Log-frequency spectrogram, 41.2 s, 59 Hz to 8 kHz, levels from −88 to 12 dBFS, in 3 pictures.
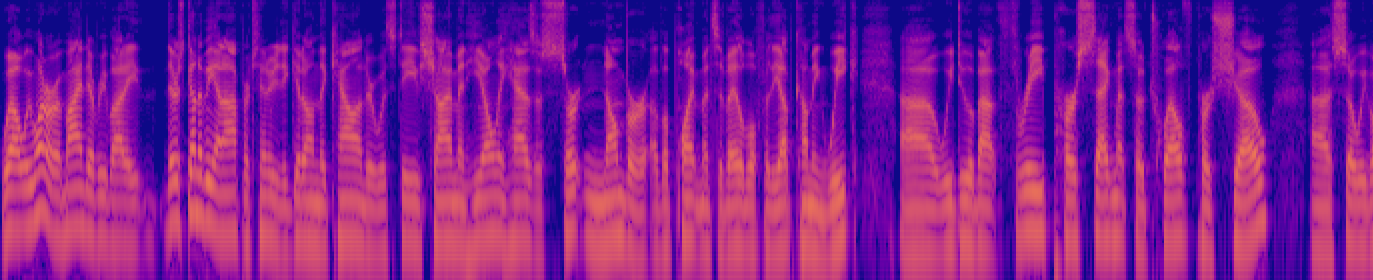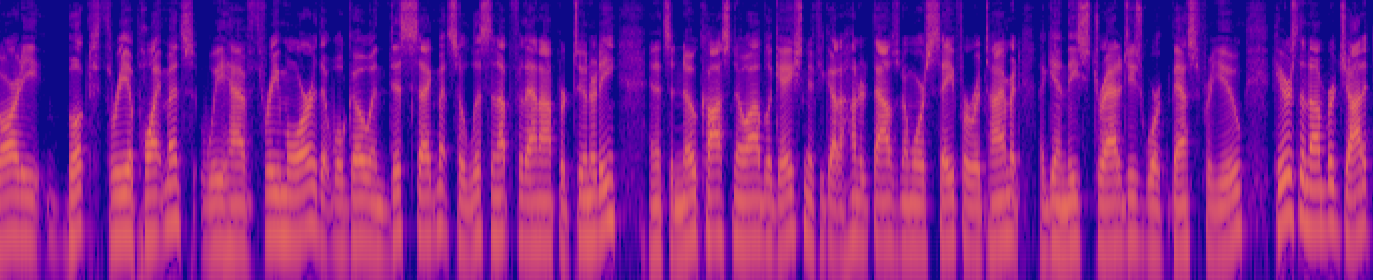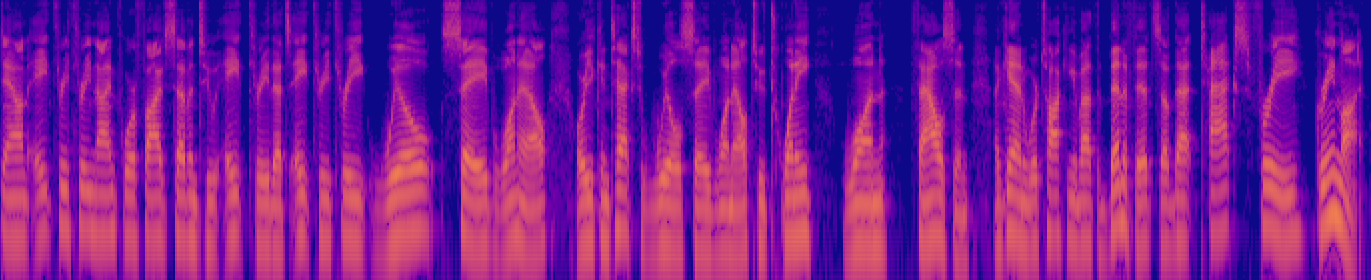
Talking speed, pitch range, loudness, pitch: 180 wpm, 110-130 Hz, -30 LUFS, 120 Hz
